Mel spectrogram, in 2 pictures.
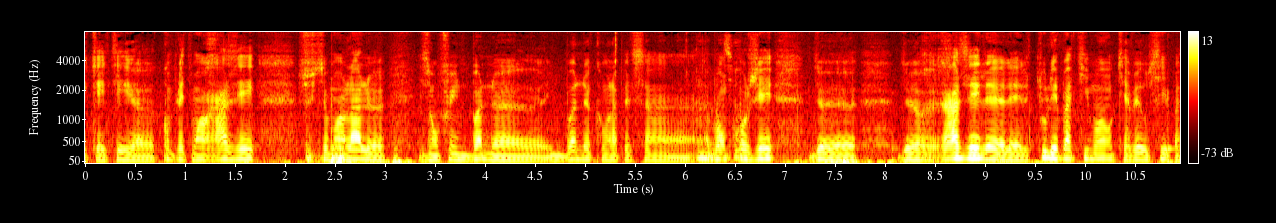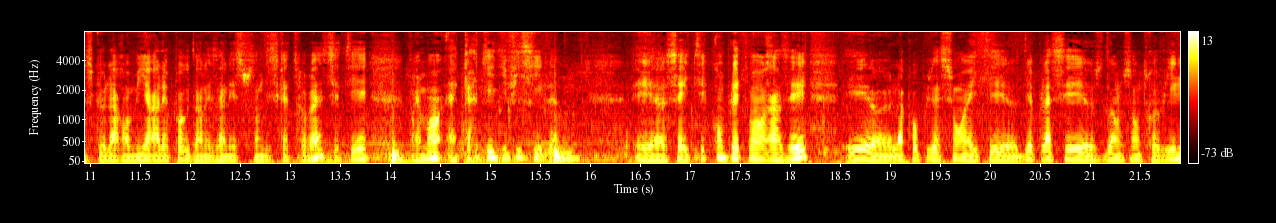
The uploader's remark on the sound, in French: depuis une voiture garée devant la Maison de la Culture sous une pluie battante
